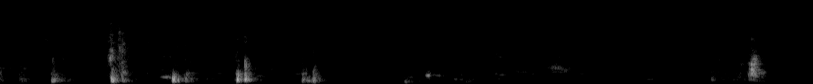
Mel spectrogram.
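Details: Blenheim Cavalier King Charles Spaniel puppies, part of a litter of five born on New Year's in a home puppy pen, give a run of short, harsh yaps about every half second for three seconds, then soft scattered noises and one last yap.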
